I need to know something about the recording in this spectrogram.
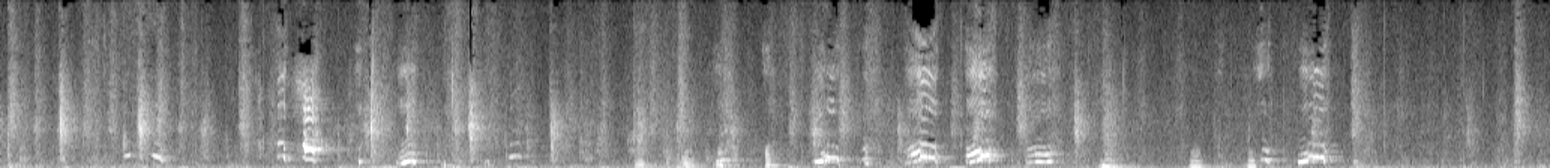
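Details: Alaskan Malamute pups, twelve days old, settling after a feed, give many brief, high, chirpy squeaks and small whimpers in an irregular stream, mixed with rustling and bumping.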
